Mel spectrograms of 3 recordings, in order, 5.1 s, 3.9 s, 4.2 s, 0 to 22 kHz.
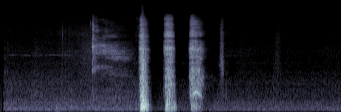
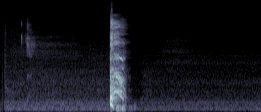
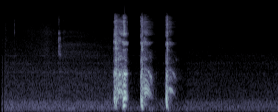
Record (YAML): exhalation_length: 5.1 s
exhalation_amplitude: 32768
exhalation_signal_mean_std_ratio: 0.2
cough_length: 3.9 s
cough_amplitude: 32767
cough_signal_mean_std_ratio: 0.19
three_cough_length: 4.2 s
three_cough_amplitude: 29859
three_cough_signal_mean_std_ratio: 0.26
survey_phase: beta (2021-08-13 to 2022-03-07)
age: 18-44
gender: Male
wearing_mask: 'No'
symptom_none: true
smoker_status: Never smoked
respiratory_condition_asthma: false
respiratory_condition_other: false
recruitment_source: REACT
submission_delay: 2 days
covid_test_result: Negative
covid_test_method: RT-qPCR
